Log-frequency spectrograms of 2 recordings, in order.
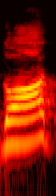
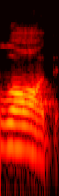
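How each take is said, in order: First: The letter name begins with a D sound. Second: The letter name begins with an L sound. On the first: "অনেকে বলে দদ" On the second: "আবার অনেকে বলে লদ"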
